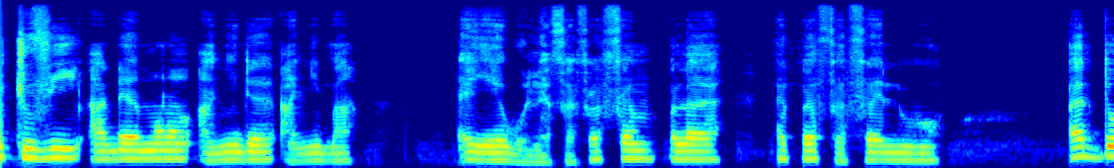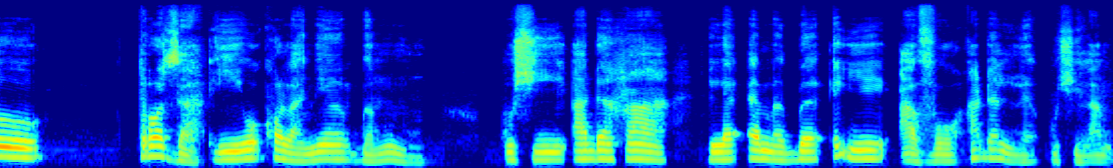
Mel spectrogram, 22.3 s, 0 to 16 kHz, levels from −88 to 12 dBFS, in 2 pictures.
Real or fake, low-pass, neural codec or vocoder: fake; 14.4 kHz; codec, 44.1 kHz, 3.4 kbps, Pupu-Codec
